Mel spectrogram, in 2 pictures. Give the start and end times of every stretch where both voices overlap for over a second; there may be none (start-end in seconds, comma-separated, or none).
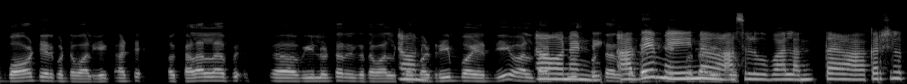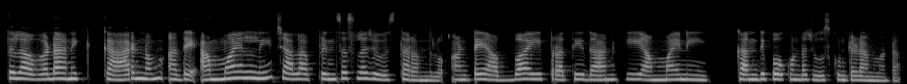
5.4-7.5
